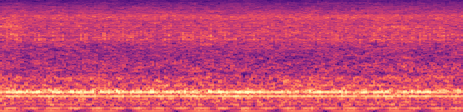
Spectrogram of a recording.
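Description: A steady machine hum with two faint, even high tones and no other events.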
